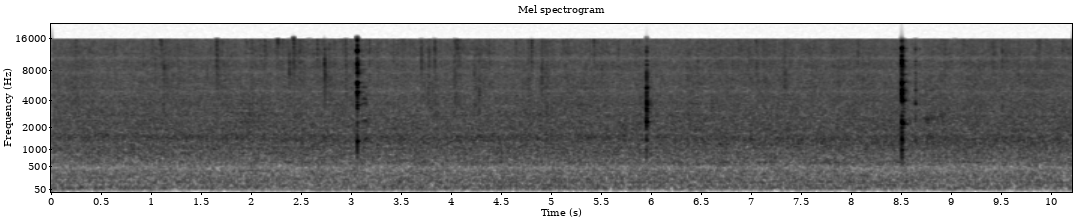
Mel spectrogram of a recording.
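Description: Steady hiss of heavy rain falling, with three sharp clinks spread through it, about three seconds apart.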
